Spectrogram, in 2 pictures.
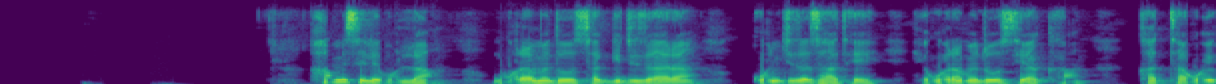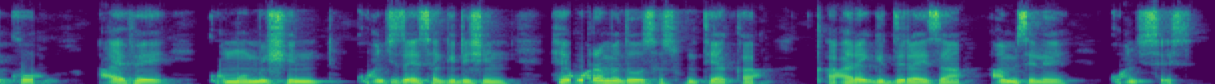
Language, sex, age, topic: Gamo, male, 18-24, agriculture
